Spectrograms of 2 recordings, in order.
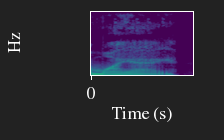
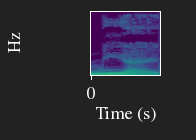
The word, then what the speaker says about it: Mya: He calls me MYA. I tell him it's pronounced Mie, yet he still calls me MYA.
